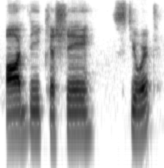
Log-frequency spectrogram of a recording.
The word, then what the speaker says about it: Audny-Cashae Stewart: Her name is Audny-Cashae Stewart.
